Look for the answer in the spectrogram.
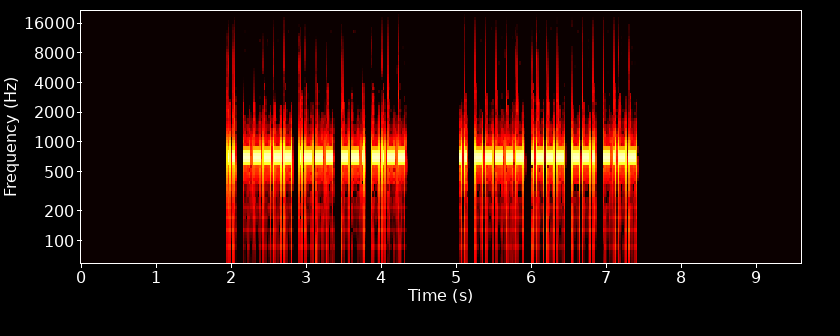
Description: Morse code, heard as a keyed tone, about 34 wpm, 700 Hz. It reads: I0JGY I0JGY
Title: DXCC-100 Call Signs - 5 Characters - Repeated 2x - 35wpm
